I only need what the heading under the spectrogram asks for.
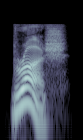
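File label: "brush", English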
